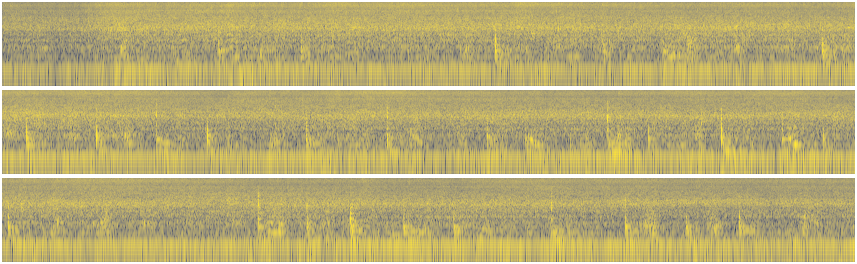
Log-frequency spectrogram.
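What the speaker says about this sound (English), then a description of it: "Now add our basil and parsley, whole bunch of parsley, entire bunch of basil. Stir that all in." A yam stew bubbles and sizzles steadily in a pot as a whole bunch of basil and parsley is stirred in, with a constant close hiss and soft scraping of a spoon throughout, no talking.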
